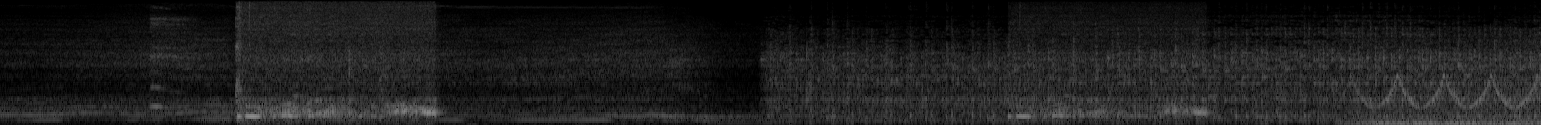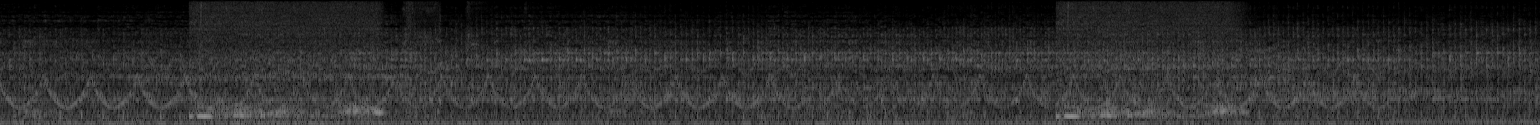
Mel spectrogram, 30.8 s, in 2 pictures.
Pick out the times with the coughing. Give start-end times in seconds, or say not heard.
1.5-2.5, 19.4-20.8.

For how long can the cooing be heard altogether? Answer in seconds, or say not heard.
8 s.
